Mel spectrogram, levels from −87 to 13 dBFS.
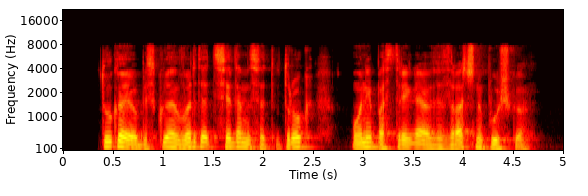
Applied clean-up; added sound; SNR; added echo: none; none; none; none.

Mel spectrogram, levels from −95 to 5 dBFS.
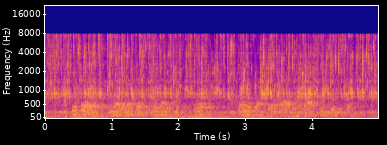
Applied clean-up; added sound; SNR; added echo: none; Trickle, dribble / Water tap, faucet; -3 dB; reverberation time 1.0 s.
